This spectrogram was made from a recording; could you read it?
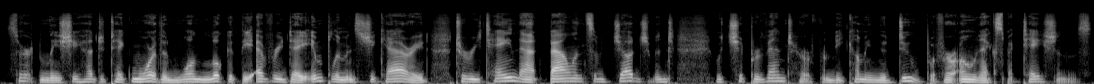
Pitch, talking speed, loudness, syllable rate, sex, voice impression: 120 Hz, 185 wpm, -20 LUFS, 5.1 syllables/s, female, feminine, middle-aged, tensed, slightly powerful, hard, clear, fluent, intellectual, calm, elegant, lively, slightly strict, slightly sharp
